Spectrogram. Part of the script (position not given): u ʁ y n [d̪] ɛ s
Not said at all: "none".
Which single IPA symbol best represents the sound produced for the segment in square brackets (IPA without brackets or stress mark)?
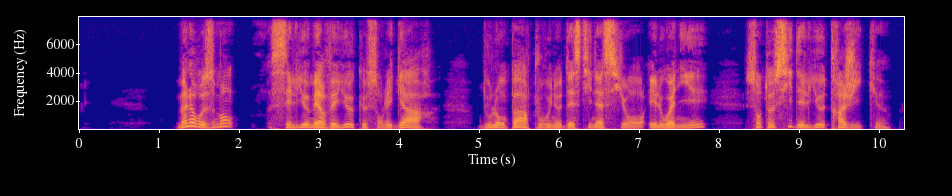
d̪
